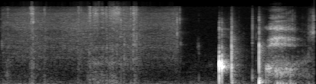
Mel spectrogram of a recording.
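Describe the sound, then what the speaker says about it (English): A spray bottle mists water onto a face in a few sharp, close hissing spritzes after a quiet stretch. "I'm also going to go for a little spray, okay? Spray in the face"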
